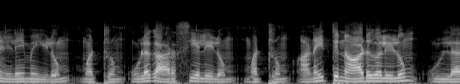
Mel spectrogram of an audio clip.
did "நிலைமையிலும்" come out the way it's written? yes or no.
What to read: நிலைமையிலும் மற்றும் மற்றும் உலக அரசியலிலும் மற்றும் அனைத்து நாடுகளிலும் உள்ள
yes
